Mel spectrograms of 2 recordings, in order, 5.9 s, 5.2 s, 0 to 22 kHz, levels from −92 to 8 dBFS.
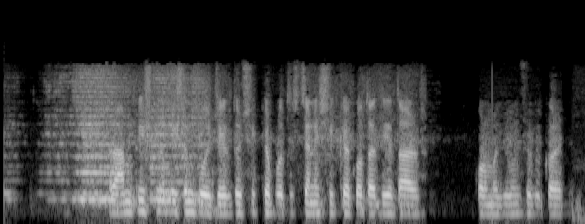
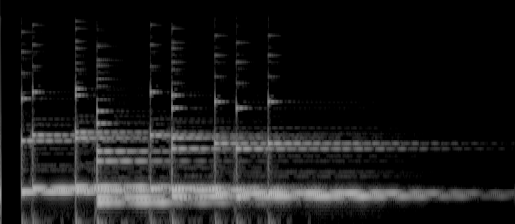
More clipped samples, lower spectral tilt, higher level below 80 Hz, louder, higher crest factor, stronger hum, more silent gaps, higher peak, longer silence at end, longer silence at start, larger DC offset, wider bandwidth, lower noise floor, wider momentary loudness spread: neither; first, -5 dB/octave vs -3.5 dB/octave; first, -58 dBFS vs -64 dBFS; first, -18 LUFS vs -28 LUFS; about the same, 18 dB vs 18 dB; neither; neither; first, -2 dBFS vs -12 dBFS; second, 0.05 s vs 0.8 s; second, 0.05 s vs 0.2 s; neither; second, 8.2 kHz vs 15.5 kHz; second, -40 dBFS vs -62 dBFS; second, 9 LU vs 13 LU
